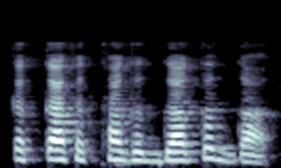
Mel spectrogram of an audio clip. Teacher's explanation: ਜਦੋਂ ਤਾਂ ਤੁਹਾਡੀ ਕੋਮਲ ਤਾਲੂ ਨੂੰ ਸਪਰਸ਼ ਕੀਤੀ ਤਾਂ ਆਪਣੇ ਕੋਲ ਕਾਂਠੀ ਧੁਣੀਆਂ ਪੈਦਾ ਹੋ ਗਈਆਂ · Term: ਕੰਠੀ ਧੁਨੀਆਂ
